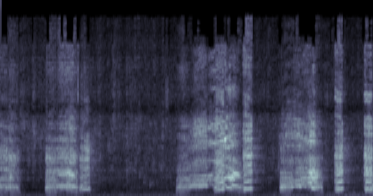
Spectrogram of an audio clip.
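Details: Powerful, repeated goose honks, harsh and resonant, in close bursts with a short pause near the middle.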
